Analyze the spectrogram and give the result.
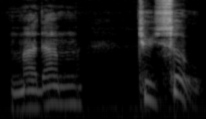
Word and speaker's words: Tussauds: How do you go about pronouncing it? Madame Tussauds.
